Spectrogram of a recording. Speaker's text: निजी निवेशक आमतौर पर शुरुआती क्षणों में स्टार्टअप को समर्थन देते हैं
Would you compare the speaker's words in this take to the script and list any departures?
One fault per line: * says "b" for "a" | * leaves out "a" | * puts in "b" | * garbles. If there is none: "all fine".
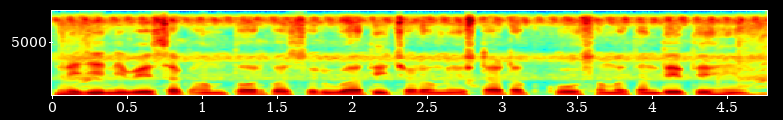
all fine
